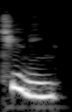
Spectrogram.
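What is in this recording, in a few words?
"tuning", British English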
